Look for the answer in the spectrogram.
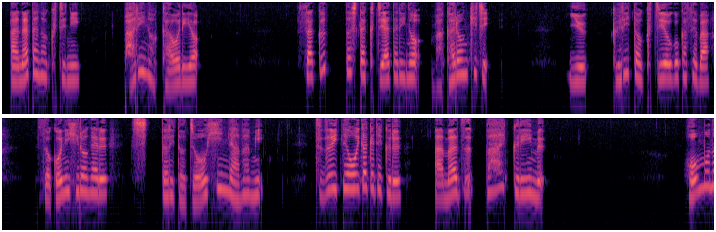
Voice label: Japanese Radio CM F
